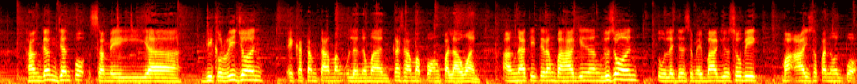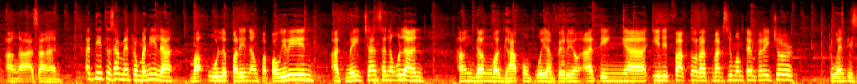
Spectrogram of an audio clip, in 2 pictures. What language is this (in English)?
Filipino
